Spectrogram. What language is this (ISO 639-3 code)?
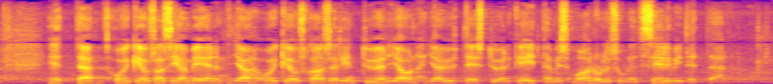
fin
